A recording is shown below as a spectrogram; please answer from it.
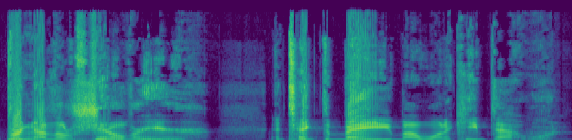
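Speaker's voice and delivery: a bandit chief breaking into a house; bandit king. Acted. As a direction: bellow to his men. Bandit king orders men.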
